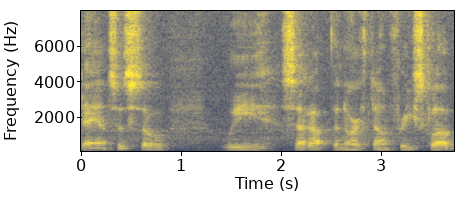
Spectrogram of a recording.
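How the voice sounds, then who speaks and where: The speaker has a Canadian accent, with audible room echo and noticeable background noise. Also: man. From Ontario, Canada (Waterloo County farm). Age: 80s+. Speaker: retired farmer, alumnus of a rural youth club. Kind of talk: oral history interview. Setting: interview near Ripley.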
